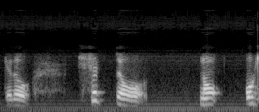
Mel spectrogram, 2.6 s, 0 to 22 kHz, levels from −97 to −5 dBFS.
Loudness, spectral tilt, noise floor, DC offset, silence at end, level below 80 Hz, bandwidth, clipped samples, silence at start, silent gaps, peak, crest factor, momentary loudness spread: -28 LUFS; -5 dB/octave; -60 dBFS; under 0.1%; 0 s; -68 dBFS; 11.5 kHz; under 0.1%; 0.05 s; none; -12 dBFS; 18 dB; 11 LU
